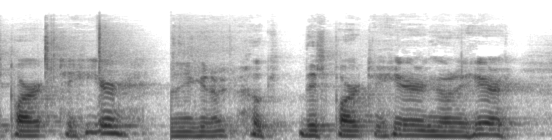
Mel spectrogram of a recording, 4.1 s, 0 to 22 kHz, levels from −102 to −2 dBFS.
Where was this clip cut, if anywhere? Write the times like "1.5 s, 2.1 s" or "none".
1.3 s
